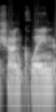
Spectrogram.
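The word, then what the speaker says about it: Shawn Coyne: is years ago but I think Sean right Shan quain or am I mispronouncing that's right so you having a conversation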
